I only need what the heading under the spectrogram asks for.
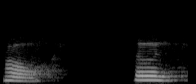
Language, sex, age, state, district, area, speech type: Odia, female, 45-60, Odisha, Sambalpur, rural, conversation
